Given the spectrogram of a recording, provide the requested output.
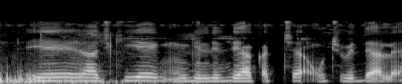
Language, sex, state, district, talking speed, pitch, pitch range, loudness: Hindi, male, Bihar, West Champaran, 90 wpm, 150 Hz, 145-165 Hz, -18 LUFS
